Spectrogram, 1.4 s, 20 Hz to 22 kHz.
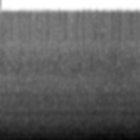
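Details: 2016 Hyundai Azera V6 after misfire diagnosis with Launch scanner: engine idling smoothly, steady low hum, no stumbles; previously shaking.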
